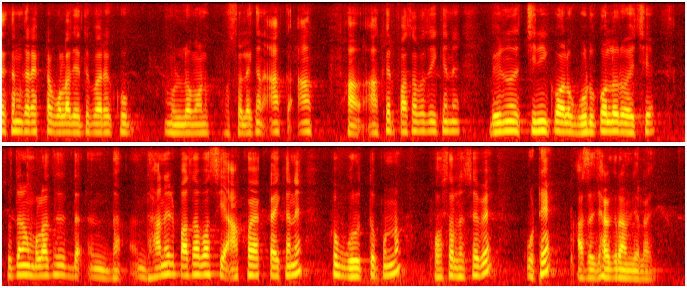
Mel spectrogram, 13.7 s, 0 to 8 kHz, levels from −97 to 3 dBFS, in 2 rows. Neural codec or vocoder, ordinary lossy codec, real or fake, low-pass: none; none; real; none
